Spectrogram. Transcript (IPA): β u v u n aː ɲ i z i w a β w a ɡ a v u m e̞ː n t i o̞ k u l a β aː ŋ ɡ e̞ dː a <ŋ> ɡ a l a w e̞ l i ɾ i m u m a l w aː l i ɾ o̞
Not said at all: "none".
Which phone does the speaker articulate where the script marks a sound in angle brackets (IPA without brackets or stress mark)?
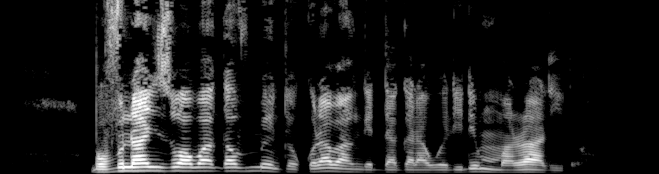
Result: none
